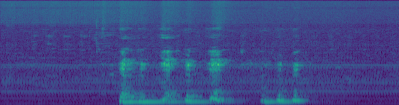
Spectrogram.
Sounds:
Laughter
